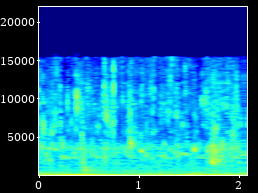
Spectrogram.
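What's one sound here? Water sloshes gently as a hand stirs it.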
